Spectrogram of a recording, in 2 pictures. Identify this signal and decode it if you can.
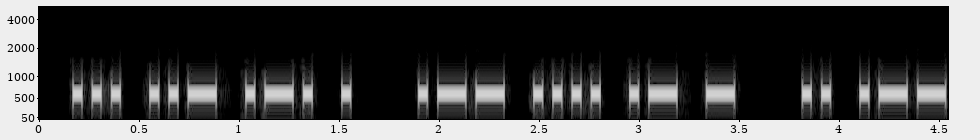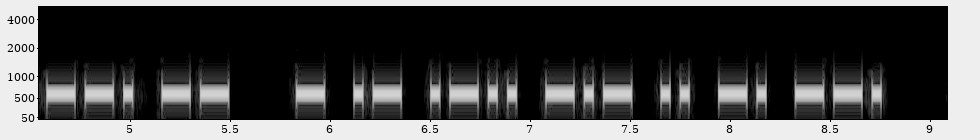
Morse code, heard as a keyed tone, about 25 wpm, 600 Hz. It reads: SURE WHAT I'M TALKING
